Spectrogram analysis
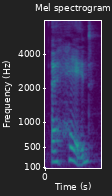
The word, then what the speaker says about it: ahead: word, which is ahead, that A in the beginning is not stressed. The stressed syllable in the word ahead is head, That a, it's not ahead. You would look at that and think, oh, that's probably a short A sound, but instead we replace that short A with a sound, and that's your schwa, okay?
